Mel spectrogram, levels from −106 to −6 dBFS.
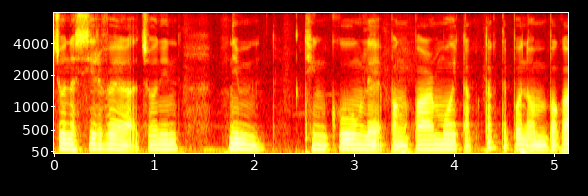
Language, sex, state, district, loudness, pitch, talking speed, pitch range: Mizo, male, Mizoram, Aizawl, -16 LUFS, 100 Hz, 200 wpm, 95-105 Hz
